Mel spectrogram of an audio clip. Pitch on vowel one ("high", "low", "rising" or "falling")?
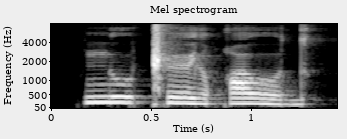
falling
